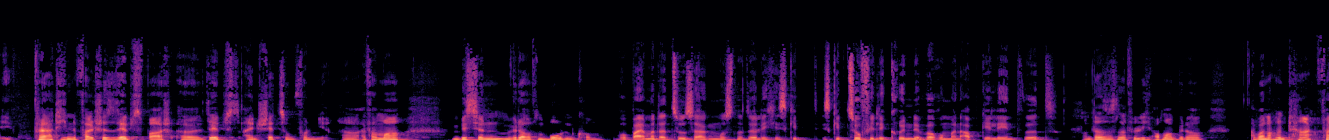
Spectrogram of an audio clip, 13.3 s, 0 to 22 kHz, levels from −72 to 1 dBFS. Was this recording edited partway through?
yes; 3 cuts; at 6.1 s, 10.8 s, 12.3 s

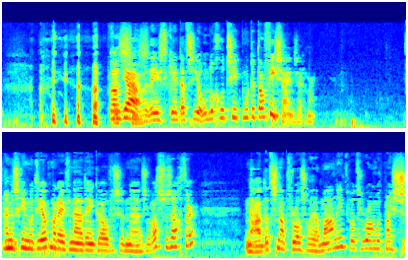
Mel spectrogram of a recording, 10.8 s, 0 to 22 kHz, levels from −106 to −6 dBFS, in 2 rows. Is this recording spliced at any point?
no; 0 cuts

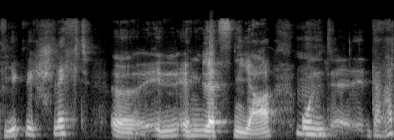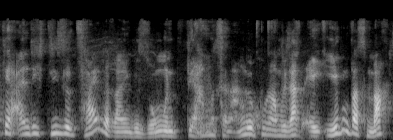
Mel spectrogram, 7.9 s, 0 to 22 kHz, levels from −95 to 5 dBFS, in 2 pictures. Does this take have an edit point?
no; 0 cuts

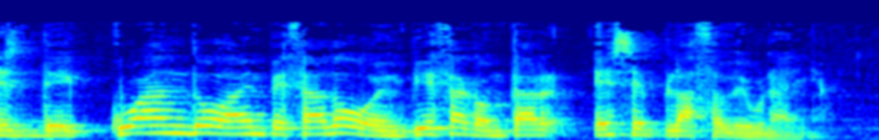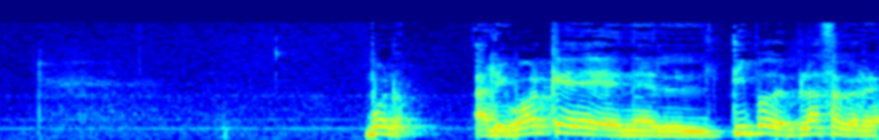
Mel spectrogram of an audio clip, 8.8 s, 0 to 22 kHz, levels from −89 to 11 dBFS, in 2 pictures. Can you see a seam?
yes; 1 cut; at 6.7 s

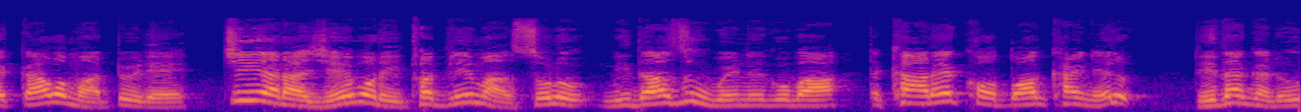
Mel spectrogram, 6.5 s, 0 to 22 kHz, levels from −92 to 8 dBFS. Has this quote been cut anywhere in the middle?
yes; 1 cut; at 1.0 s

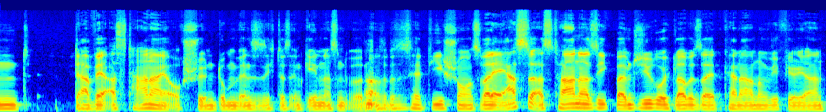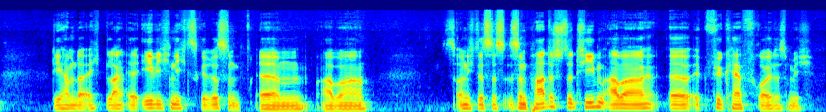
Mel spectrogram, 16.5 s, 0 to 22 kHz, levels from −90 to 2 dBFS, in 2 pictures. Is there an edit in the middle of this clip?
yes; 1 cut; at 10.7 s

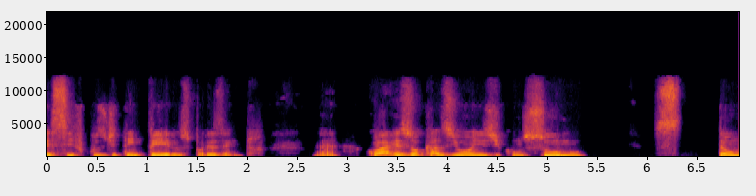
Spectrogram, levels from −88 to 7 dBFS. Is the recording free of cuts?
yes; 0 cuts

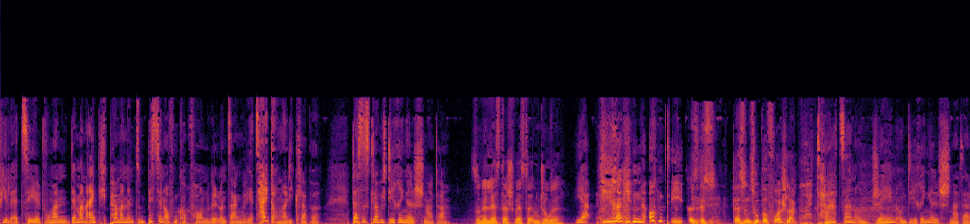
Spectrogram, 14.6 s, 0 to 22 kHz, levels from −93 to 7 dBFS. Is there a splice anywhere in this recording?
yes; 1 cut; at 11.9 s

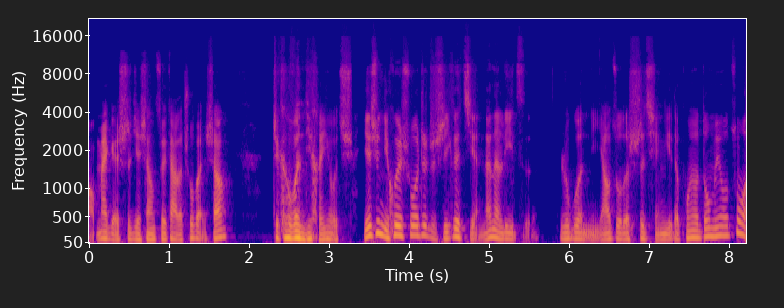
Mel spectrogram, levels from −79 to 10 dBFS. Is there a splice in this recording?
yes; 1 cut; at 3.3 s

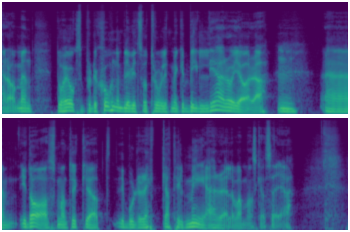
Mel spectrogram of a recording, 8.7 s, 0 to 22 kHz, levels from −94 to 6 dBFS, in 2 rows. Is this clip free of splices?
no; 1 cut; at 5.7 s

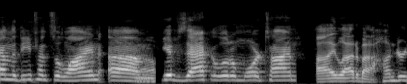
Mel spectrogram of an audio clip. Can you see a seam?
yes; 2 cuts; at 1.5 s, 2.9 s

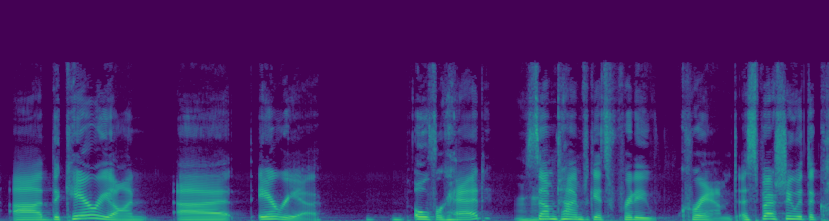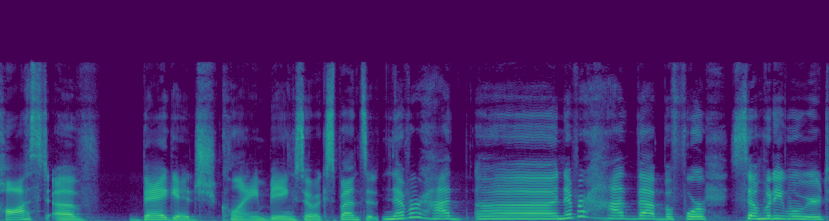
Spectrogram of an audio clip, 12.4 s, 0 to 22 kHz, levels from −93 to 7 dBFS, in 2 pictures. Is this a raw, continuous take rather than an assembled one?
no; 2 cuts; at 9.0 s, 11.5 s

